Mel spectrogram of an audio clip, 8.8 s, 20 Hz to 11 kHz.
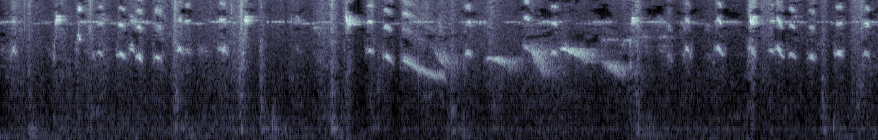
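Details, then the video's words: Green-winged saltator giving its Judas song to rouse cold, non-singing saltators: scattered sharp ticks and chips, then around the middle four strong downward-slurring whistles in a row, more ticking after, and a steady thin tone behind. "ESQUENTAR TRINCA FERRO FRIO 2024 TRINCA FERRO JUDAS"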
